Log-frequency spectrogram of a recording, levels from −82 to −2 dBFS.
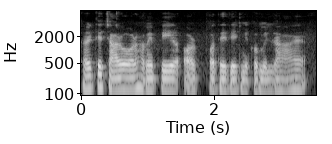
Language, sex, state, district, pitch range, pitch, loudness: Hindi, male, Assam, Sonitpur, 105-120 Hz, 110 Hz, -20 LUFS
